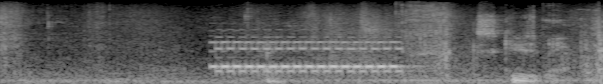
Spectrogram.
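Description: A telephone rings.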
